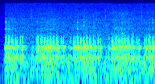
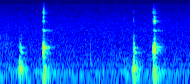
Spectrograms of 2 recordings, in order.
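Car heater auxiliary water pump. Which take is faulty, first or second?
first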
